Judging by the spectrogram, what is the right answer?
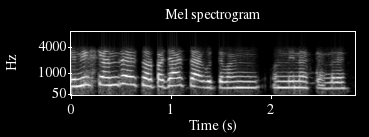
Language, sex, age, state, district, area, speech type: Kannada, female, 18-30, Karnataka, Bellary, rural, conversation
